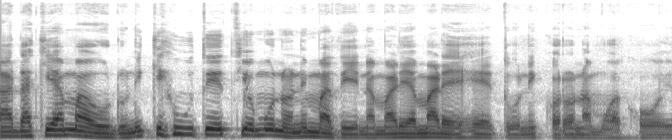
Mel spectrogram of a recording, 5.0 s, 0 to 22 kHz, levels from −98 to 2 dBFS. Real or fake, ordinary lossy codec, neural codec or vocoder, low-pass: real; none; none; 19.8 kHz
